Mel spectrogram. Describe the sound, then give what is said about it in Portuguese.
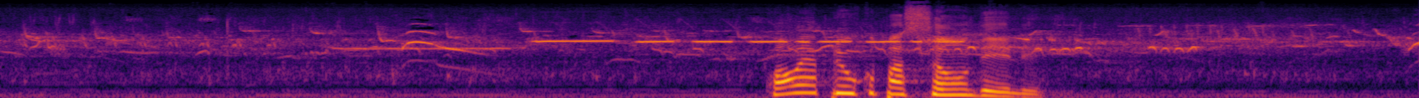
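A bird sings steadily with high, thin chirps and whistled notes throughout, moderately loud, while a person briefly speaks over it partway through. “Ele tá perguntando, quem tá achando bonito o meu canto aí? E ele tá ali, ó.”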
